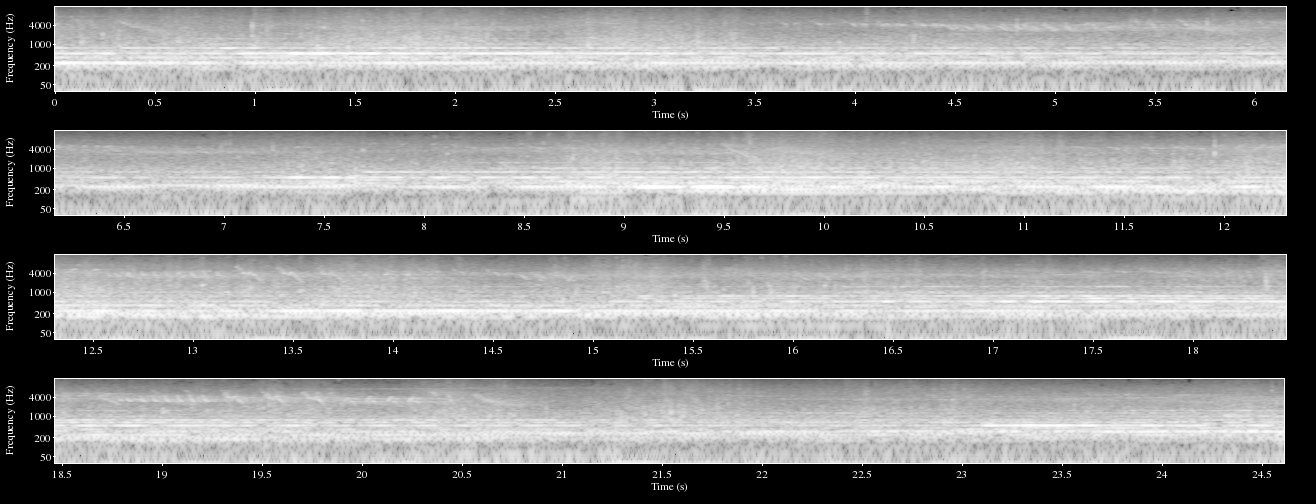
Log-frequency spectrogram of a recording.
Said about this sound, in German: legst dich im Schatten eines Baumes an den See und hörst ihm leise plätscherndem Wasser zu.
